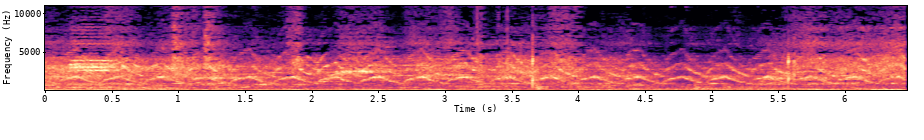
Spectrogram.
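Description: Faint electronic siren warbling, its pitch sliding up and down a few times a second, starting about a second in.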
